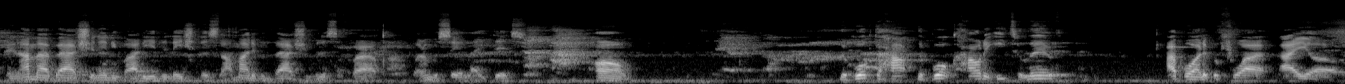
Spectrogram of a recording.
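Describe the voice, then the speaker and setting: Man, low voice, casual vlog monologue, frank and rambling with many fillers; traffic noise behind. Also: normal speed, pauses often. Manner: rambling, full of fillers and self-corrections; frank, plain-spoken. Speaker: vlogger. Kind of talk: casual talking-to-camera monologue. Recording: steady background noise with passing vehicles.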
